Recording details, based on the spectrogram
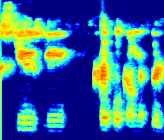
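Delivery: acted, very dejected voice, low, hushed and depressed. Walking back on the sidewalk, a voice comes from behind them: imitating JT Daniels' depressed voice. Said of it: "most depressed voice you could ever hear".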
